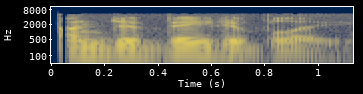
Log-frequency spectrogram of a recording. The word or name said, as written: undebatably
